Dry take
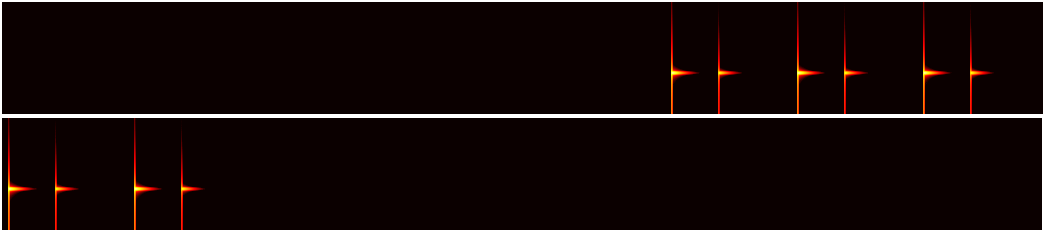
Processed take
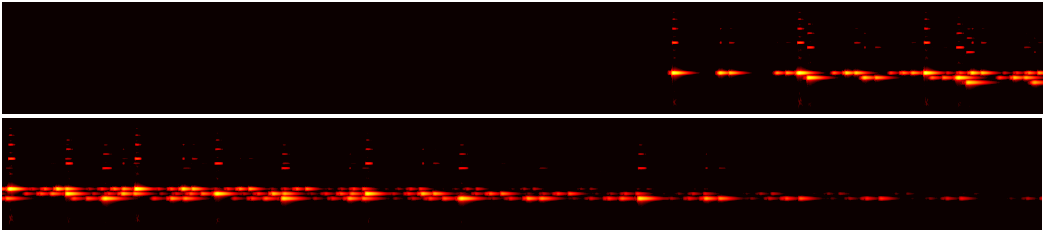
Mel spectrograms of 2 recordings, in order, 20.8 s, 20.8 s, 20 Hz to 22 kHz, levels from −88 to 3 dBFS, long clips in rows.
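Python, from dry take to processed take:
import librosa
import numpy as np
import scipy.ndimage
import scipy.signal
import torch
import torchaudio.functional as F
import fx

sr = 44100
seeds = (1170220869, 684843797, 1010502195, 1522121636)

p1 = fx.hpss_only(x, sr, part='harmonic')
p2 = scipy.signal.sosfilt(scipy.signal.butter(4, 250.0, 'highpass', fs=sr, output='sos'), p1)
p3 = fx.high_shelf(p2, sr, hz=2100.0, db=10.0)
p4 = np.clip(p3, -10.0 ** (-18.0 / 20.0), 10.0 ** (-18.0 / 20.0))
p5 = p3 + F.gain(torch.from_numpy(p4), -4.0).numpy()
p6 = fx.air_absorb(p5, sr, metres=55.0)
p7 = p6 + fx.echo_banded(p6, sr, ms=568, feedback_pct=56, hz=1100.0, wet_db=-13.0, dry=0)
p8 = fx.echo_pitch(p7, sr, ms=84, semitones=-3, count=2, db_per_echo=-6.0)
y = F.gain(torch.from_numpy(p8), -6.0).numpy()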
